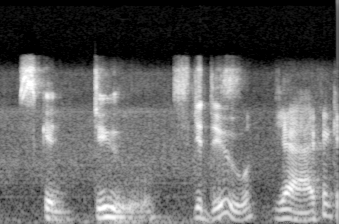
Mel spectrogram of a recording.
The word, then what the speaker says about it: Skiddo: This is reinforced by the pronunciation in the English-speaking dub of the anime, being less like Skid-O and more like Skidoo.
